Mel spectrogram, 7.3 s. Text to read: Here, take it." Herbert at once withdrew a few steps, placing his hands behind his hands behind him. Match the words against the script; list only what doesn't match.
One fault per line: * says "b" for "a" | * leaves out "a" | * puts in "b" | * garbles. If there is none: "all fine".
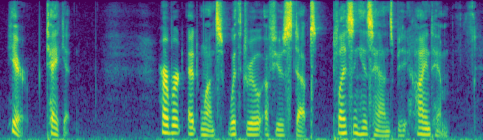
* leaves out "his hands behind"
